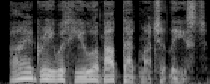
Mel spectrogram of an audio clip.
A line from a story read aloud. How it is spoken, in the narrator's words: Merlin sighed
